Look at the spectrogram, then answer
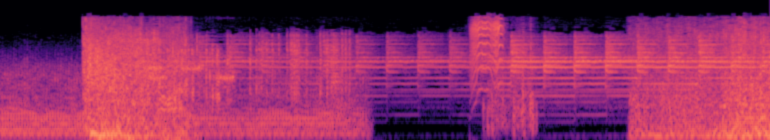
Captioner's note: alarm ringing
